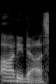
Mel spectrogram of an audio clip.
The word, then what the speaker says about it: Adidas: soccer it's Adidas Adidas like the British pronounce it Adidas and I love that I don't know why oh that's a real thing no yeah it's a real thing it's literally they call it adidos and the first time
